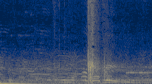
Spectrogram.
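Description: A single sharp whip crack about a second and a half in, over faint crowd voices, as the low percussion music dies away early on.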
